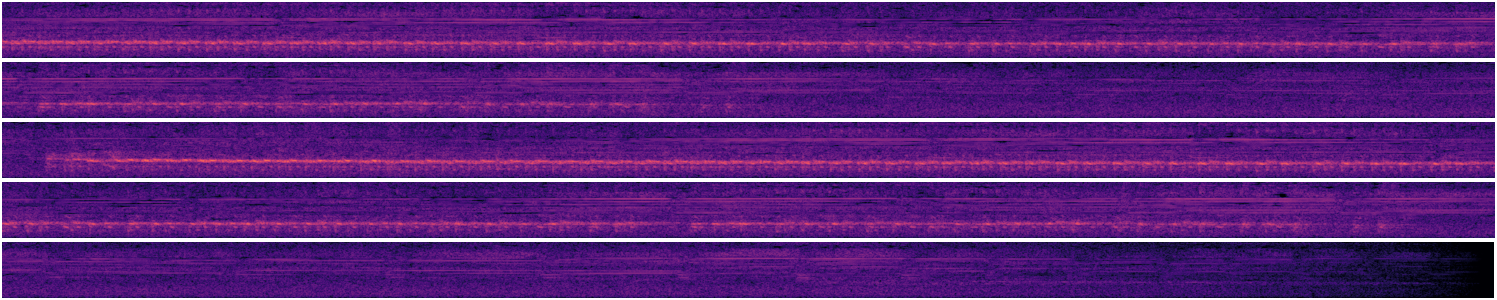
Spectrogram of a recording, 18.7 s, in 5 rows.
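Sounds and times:
sana castanha bird singing: 0:00.0 - 0:05.7, 0:07.6 - 0:14.7.

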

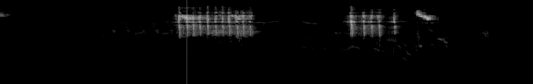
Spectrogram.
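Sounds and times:
Blue dacnis singing: 0:01.8 - 0:02.6, 0:03.5 - 0:04.4.

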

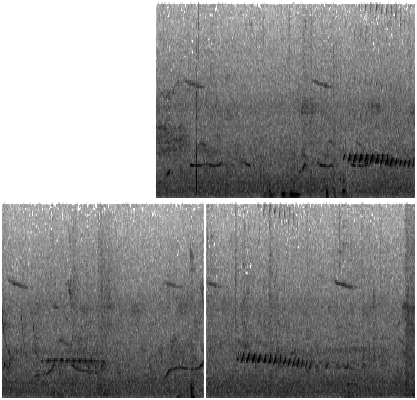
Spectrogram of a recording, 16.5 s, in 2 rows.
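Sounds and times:
rufous-winged antwren song trill: 0:03.2 - 0:12.3, 0:12.9 - 0:16.4.

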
